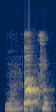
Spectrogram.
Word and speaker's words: beaucoup: nouveau mot-outil qui est le mot beaucoup, où le O s'écrit avec E-A-U. Beaucoup. À la fin, il y a le P qui est muet.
